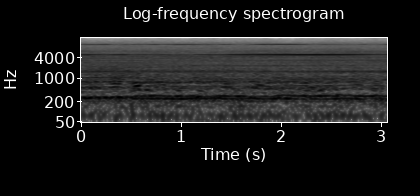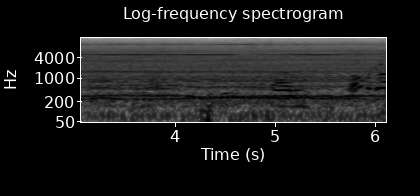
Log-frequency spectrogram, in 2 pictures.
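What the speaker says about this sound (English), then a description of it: "Well, we got another compressor problem on the" An air compressor on steam locomotive 63, a narrow-gauge engine at a scenic railroad, runs as a steady, loud hissing roar with constant mechanical drone, a faint knock near the end, and no pauses.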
